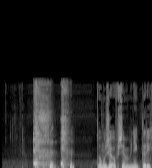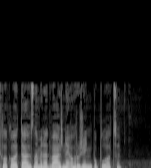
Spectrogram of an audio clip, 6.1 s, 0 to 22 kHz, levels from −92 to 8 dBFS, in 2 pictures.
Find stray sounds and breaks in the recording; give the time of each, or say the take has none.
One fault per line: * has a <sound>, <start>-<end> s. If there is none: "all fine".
* has a cough, 0.6-1.5 s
